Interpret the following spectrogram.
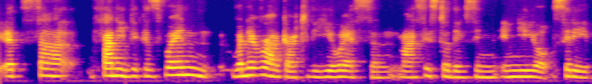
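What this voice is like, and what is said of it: Australian accent. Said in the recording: “you could sell me dirt with that voice, that accent. ... you just hear these swarm of Australian accents and you think, oh my gosh, is that how we sound?”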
